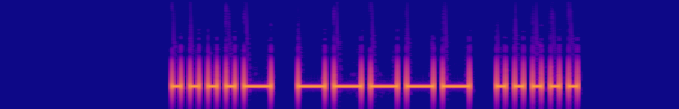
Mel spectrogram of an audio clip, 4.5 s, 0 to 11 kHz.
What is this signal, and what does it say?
Morse code, heard as a keyed tone, about 20 wpm, 700 Hz. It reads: 405
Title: Numbers - 3-Digit 20wpm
